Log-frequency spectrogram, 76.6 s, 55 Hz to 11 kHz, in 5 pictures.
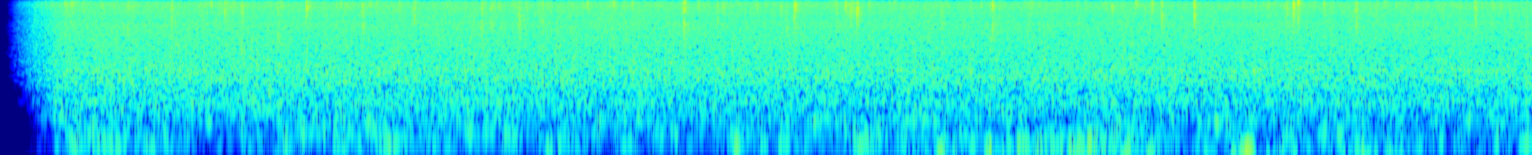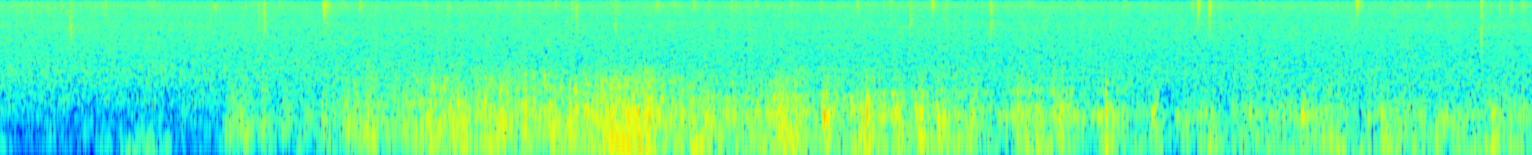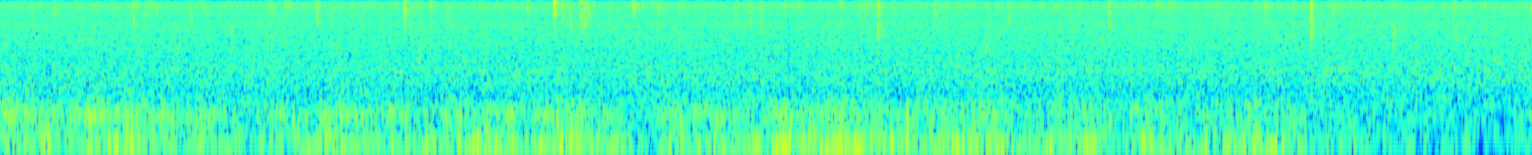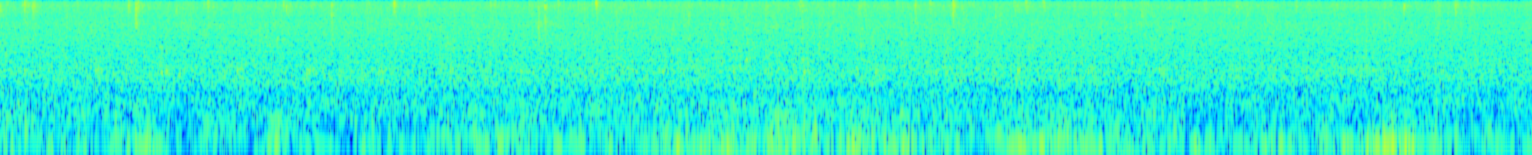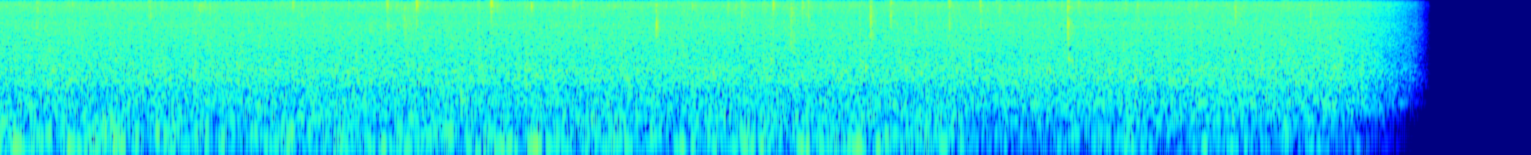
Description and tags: Rain and Thunder Atmo 01
field-recording of my Tascam DR-40 in a bad-weather-situation.
The Thunder sounds really mighty and bass-heavy.
atmo, bad, bass, donner, doom, field-recording, heavy, laut, loud, rain, regen, schlechtes, Tascam-Dr-40, thunder, weather, wetter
